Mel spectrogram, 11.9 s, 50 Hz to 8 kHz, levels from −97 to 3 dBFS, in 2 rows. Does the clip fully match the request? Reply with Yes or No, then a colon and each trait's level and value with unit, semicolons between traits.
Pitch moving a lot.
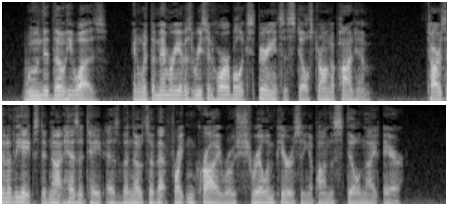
No: average, 3.4 semitones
